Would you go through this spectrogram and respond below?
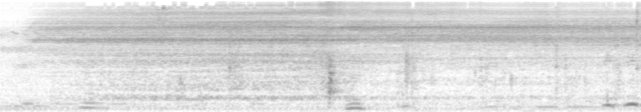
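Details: Russell's viper found at a home and caught by a snake rescuer gives a steady, breathy hiss that runs almost unbroken for nearly five seconds, with faint clicks and handling noises underneath.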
